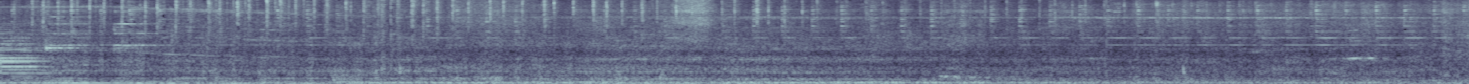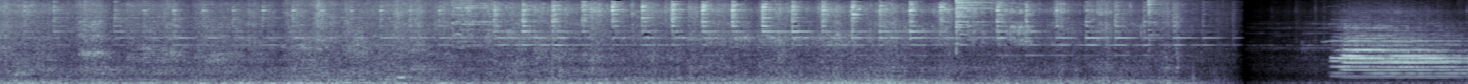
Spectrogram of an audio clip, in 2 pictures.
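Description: Freight train passing close by. A locomotive air horn cuts off as it begins, then the low rumble of the train and the rhythmic clicking of freight car wheels over rail joints. After a sudden cut near the end, a locomotive air horn sounds a multi-note chord.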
